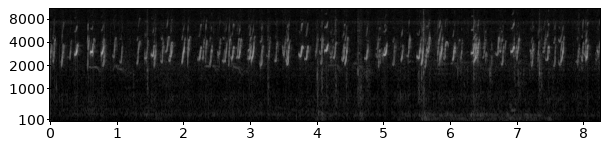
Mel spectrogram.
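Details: Several baby chicks peeping nonstop, their high, thin, clipped chirps tumbling over one another in a steady busy chorus.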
